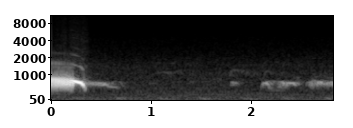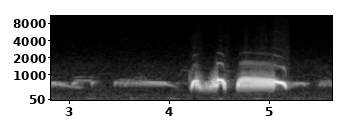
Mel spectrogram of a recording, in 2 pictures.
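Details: Decoy spotted dove cooing to call wild doves into a cooing contest: a loud coo opens, faint soft coos follow, then a strong double coo and a trailing softer note.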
